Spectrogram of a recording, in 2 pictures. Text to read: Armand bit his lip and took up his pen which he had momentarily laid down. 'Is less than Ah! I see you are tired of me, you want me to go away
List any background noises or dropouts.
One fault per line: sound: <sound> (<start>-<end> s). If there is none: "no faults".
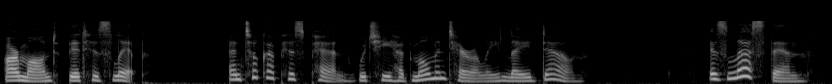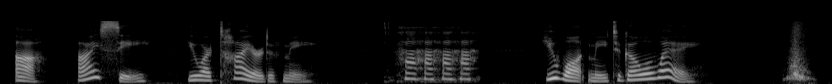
sound: laugh (12.2-13.1 s)
sound: whoosh (16.1-16.5 s)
